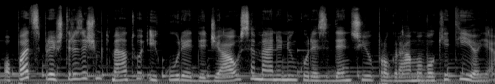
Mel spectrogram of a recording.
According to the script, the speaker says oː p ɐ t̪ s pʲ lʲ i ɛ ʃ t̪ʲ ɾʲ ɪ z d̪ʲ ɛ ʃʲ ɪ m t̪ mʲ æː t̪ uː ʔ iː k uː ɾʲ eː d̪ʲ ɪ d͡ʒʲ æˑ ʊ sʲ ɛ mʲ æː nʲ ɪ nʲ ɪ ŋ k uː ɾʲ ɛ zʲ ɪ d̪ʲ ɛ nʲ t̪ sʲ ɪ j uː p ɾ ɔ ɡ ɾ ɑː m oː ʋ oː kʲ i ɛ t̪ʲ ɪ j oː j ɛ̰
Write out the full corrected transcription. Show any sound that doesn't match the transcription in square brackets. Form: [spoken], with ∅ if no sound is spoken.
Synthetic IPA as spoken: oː p ɐ t̪ s pʲ [ɾʲ] i ɛ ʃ t̪ʲ ɾʲ ɪ z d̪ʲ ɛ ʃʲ ɪ m t̪ mʲ æː t̪ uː ʔ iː k uː ɾʲ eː d̪ʲ ɪ d͡ʒʲ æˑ ʊ sʲ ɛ mʲ æː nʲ ɪ nʲ ɪ ŋ k uː ɾʲ ɛ zʲ ɪ d̪ʲ ɛ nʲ t̪ sʲ ɪ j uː p ɾ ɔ ɡ ɾ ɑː m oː ʋ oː kʲ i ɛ t̪ʲ ɪ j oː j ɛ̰

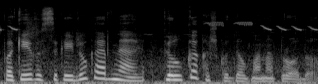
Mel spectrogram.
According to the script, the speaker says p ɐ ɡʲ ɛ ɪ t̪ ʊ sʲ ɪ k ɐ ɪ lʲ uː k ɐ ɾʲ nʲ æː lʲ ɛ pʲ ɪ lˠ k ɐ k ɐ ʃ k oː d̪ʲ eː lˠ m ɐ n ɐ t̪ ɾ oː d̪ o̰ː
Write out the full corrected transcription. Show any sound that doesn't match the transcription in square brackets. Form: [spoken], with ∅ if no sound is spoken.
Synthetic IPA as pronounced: p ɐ [kʲ] ɛ ɪ t̪ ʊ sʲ ɪ k ɐ ɪ lʲ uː k ɐ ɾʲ nʲ æː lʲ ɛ pʲ ɪ lˠ k ɐ k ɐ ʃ k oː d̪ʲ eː lˠ m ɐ n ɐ t̪ ɾ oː d̪ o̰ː

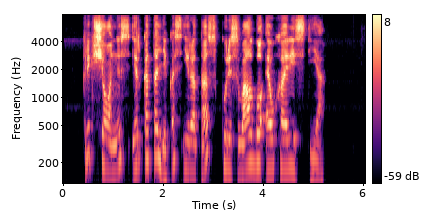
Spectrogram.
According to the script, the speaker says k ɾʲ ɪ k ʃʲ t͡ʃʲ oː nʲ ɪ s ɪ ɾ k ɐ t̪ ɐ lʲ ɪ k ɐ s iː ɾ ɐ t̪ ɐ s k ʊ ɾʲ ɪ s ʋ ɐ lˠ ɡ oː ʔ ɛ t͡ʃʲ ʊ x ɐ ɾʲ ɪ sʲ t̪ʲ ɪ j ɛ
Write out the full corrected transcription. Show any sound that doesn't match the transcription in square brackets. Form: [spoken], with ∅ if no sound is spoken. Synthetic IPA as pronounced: k ɾʲ ɪ k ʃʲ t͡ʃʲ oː nʲ ɪ s ɪ ɾ k ɐ t̪ ɐ lʲ ɪ k ɐ s iː ɾ ɐ t̪ ɐ s k ʊ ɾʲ ɪ s ʋ ɐ lˠ ɡ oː ʔ ɛ [∅] ʊ x ɐ ɾʲ ɪ sʲ t̪ʲ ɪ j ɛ

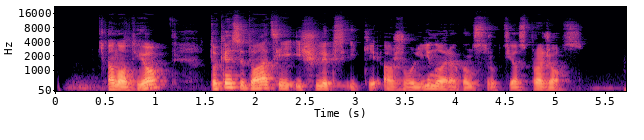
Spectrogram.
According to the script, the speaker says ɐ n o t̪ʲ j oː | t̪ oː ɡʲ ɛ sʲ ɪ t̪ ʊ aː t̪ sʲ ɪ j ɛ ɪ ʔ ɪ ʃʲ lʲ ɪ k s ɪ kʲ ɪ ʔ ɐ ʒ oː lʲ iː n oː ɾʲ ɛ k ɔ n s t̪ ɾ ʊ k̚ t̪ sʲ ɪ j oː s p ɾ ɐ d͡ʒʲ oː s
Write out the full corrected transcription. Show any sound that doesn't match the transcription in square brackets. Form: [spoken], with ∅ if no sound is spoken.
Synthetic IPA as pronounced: ɐ n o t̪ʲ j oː | t̪ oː [kʲ] ɛ sʲ ɪ t̪ ʊ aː t̪ sʲ ɪ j ɛ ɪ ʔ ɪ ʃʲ lʲ ɪ k s ɪ kʲ ɪ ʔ ɐ ʒ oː lʲ iː n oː ɾʲ ɛ k ɔ n s t̪ ɾ ʊ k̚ t̪ sʲ ɪ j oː s p ɾ ɐ d͡ʒʲ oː s

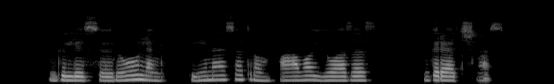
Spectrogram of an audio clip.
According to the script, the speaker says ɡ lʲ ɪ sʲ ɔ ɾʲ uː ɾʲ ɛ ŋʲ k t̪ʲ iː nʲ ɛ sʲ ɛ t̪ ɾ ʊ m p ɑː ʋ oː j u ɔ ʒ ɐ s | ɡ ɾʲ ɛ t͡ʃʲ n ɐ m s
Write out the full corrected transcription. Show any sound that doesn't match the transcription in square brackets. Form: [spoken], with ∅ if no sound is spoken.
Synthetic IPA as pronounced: ɡ lʲ ɪ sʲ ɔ ɾʲ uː [lʲ] ɛ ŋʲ k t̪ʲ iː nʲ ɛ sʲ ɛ t̪ ɾ ʊ m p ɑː ʋ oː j u ɔ [z] ɐ s | ɡ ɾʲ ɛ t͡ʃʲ n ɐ [∅] s

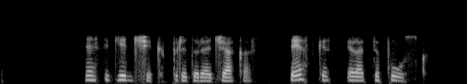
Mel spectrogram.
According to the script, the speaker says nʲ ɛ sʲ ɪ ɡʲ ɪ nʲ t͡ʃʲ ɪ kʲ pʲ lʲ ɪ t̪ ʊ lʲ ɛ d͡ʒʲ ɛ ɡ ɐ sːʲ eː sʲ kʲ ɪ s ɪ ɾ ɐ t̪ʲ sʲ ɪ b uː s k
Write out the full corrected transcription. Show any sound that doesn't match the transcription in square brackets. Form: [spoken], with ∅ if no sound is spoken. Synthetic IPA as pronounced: nʲ ɛ sʲ ɪ ɡʲ ɪ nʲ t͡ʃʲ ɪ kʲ pʲ [ɾʲ] ɪ [d̪] ʊ [ɾʲ] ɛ d͡ʒʲ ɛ [k] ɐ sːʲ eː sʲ kʲ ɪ s ɪ ɾ ɐ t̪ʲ sʲ ɪ [p] uː s k

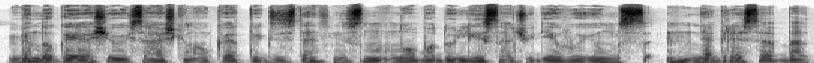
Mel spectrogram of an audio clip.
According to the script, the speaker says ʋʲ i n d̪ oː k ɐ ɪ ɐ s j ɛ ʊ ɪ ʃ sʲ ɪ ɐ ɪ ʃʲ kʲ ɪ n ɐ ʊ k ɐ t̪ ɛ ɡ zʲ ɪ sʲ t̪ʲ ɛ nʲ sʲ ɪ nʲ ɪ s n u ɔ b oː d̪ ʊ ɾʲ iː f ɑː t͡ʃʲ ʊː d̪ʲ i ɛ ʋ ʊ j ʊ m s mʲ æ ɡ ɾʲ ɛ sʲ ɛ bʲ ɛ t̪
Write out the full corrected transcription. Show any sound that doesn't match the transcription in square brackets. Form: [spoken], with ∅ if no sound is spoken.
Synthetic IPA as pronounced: ʋʲ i n d̪ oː k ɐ ɪ ɐ [ʃ] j ɛ ʊ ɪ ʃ sʲ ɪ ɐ ɪ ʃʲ kʲ ɪ n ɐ ʊ k ɐ t̪ ɛ ɡ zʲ ɪ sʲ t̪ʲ ɛ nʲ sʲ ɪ nʲ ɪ s n u ɔ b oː d̪ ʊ [lʲ] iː [s] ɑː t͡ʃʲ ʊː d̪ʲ i ɛ ʋ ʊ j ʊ m s [nʲ] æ ɡ ɾʲ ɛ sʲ ɛ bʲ ɛ t̪

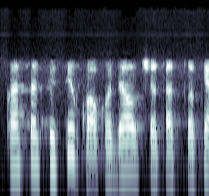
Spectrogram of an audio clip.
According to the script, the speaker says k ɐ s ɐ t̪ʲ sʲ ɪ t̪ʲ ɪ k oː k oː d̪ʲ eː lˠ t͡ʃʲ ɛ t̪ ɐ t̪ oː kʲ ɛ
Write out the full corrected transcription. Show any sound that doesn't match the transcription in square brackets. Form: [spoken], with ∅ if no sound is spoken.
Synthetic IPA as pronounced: k ɐ s ɐ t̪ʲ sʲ ɪ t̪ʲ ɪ k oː k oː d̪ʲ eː lˠ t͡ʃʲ ɛ t̪ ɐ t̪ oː kʲ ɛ

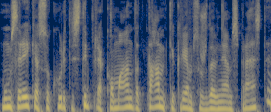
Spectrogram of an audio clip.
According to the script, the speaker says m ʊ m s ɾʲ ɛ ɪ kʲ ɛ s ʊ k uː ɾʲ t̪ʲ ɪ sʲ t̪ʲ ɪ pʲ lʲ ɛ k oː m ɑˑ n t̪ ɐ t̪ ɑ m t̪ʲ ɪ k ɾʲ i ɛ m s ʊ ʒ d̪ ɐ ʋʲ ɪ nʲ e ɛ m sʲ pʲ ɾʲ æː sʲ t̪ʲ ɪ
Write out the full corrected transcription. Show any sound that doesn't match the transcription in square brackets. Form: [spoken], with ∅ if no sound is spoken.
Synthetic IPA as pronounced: m ʊ m s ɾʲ ɛ ɪ kʲ ɛ s ʊ k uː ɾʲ t̪ʲ ɪ sʲ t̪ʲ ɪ pʲ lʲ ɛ k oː m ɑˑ n [d̪] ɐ t̪ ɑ m t̪ʲ ɪ k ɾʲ i ɛ m s ʊ ʒ d̪ ɐ ʋʲ ɪ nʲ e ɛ m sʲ pʲ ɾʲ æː sʲ t̪ʲ ɪ

